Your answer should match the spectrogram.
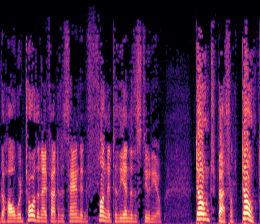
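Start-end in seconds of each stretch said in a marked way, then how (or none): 3.9-5.2 loud, high desperate cry; cried out. A narrator's reading. Dorian cries out to stop Basil, loud and high. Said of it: "he cried".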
